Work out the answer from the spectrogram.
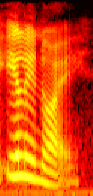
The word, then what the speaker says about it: Illinois: read this word Illinois it should be Illinois Illinois yeah so it is a silent s okay Illinois yes okay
